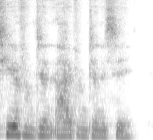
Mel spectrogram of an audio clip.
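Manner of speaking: ordinary delivery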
